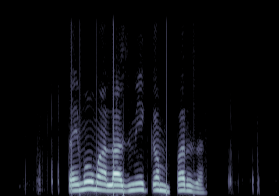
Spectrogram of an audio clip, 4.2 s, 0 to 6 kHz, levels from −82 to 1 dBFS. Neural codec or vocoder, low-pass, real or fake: none; 5.4 kHz; real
